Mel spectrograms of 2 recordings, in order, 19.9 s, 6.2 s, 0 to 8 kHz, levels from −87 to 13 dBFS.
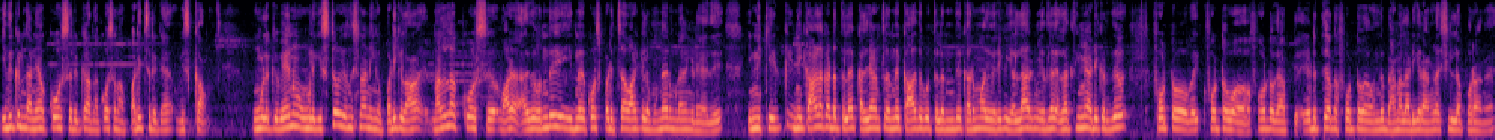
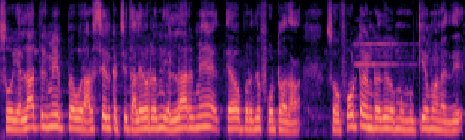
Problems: none marked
